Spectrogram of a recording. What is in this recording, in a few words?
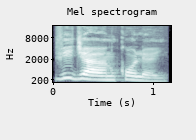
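видзаӧн кольӧй, Komi, female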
